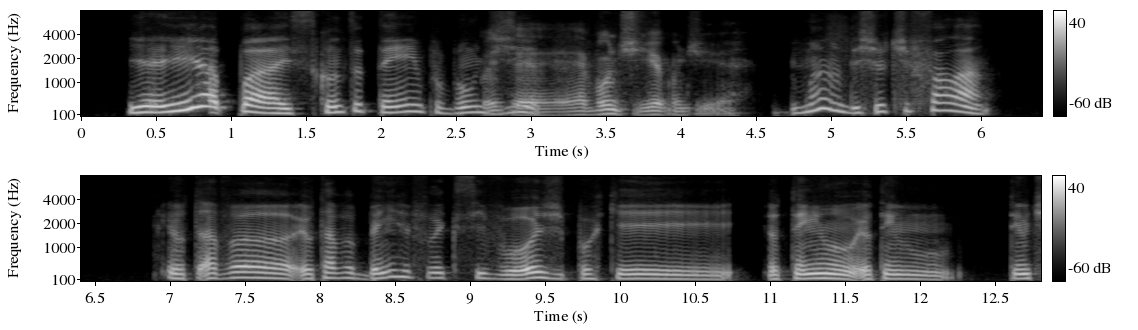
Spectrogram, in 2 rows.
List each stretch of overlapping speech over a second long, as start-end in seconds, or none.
none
